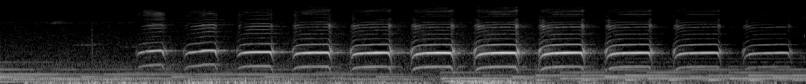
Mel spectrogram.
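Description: Laughing falcon calling: a long, even series of identical notes, about two a second, each rising briefly and then held. The notes begin about a second and a half in and are loudest in the middle.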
